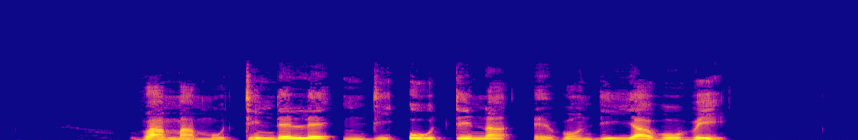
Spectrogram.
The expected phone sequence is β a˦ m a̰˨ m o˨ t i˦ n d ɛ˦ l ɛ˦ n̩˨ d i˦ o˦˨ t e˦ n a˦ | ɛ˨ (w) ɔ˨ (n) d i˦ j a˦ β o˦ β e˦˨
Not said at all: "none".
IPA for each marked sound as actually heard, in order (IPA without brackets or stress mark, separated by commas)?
β, n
